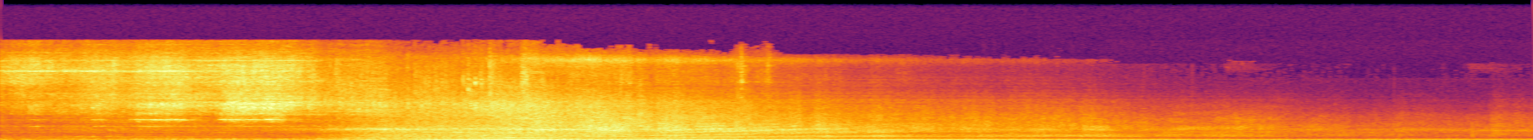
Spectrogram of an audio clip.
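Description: Metrolink commuter train passing and pulling away, its diesel locomotive working under load. The engine's low drone, with wheel and rolling noise, is loudest about five seconds in and then slowly fades as the train recedes.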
